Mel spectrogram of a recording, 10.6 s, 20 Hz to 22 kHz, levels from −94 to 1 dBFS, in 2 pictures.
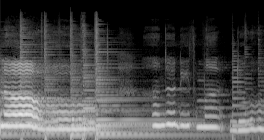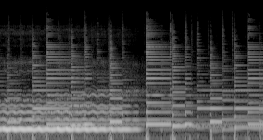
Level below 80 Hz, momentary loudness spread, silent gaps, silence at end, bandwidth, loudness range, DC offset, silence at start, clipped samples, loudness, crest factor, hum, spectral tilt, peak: -48 dBFS; 21 LU; none; 0 s; 12.5 kHz; 12 LU; under 0.1%; 0 s; under 0.1%; -20 LUFS; 20 dB; none; -6.5 dB/octave; 0 dBFS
